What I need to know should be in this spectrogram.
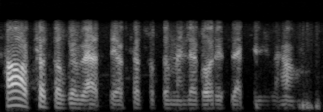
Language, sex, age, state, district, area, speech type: Maithili, male, 45-60, Bihar, Purnia, rural, conversation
